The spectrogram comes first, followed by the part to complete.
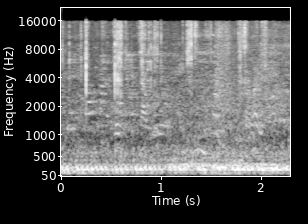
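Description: A cleaver shaving strips off a raw bamboo shoot against a wooden chopping board: several short, crisp cuts. Under them runs a steady low hum.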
